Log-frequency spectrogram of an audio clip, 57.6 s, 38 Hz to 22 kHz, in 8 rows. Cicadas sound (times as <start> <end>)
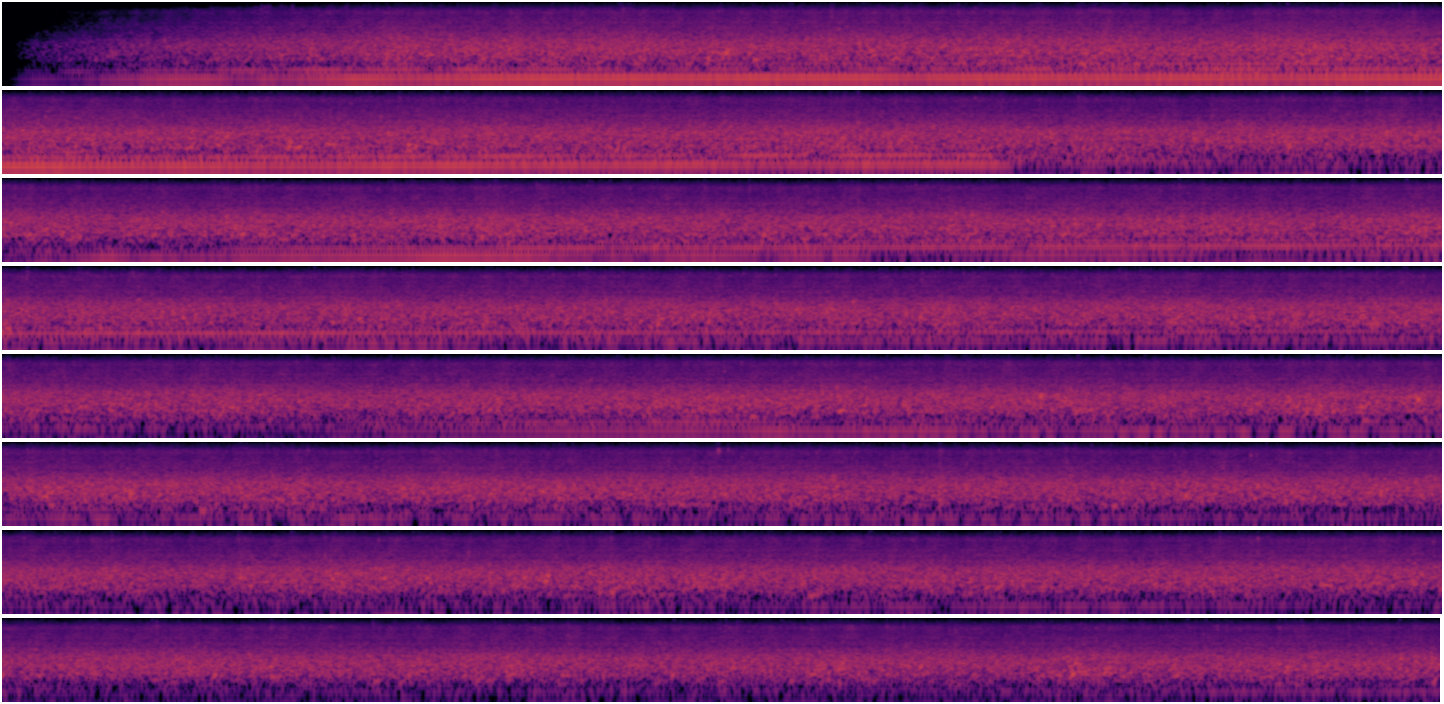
14.8 57.5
